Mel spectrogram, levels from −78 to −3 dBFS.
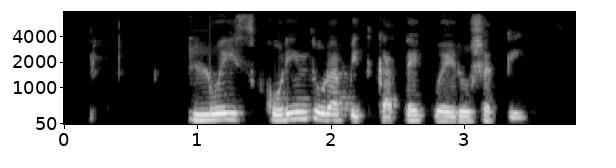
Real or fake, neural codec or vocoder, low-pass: real; none; 7.2 kHz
